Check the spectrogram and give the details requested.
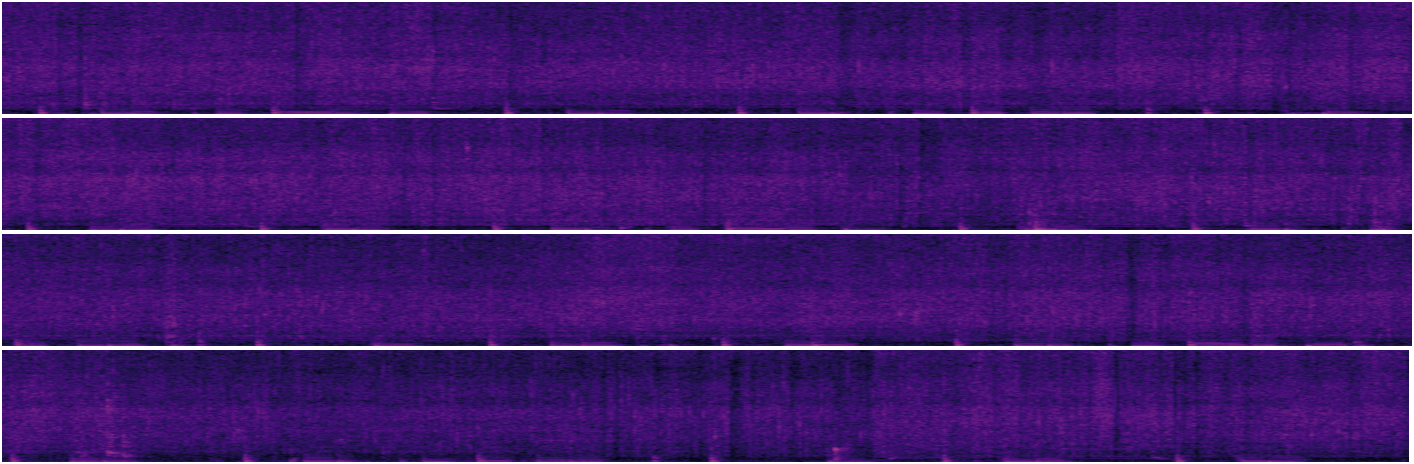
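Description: Food sizzling steadily in a hot pan while it is stirred, with irregular low knocks of a utensil against the pan.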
